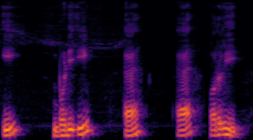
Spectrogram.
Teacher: इन स्वरों को जीभ के अगले भाग से बोला जाता है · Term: अग्र स्वर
